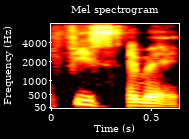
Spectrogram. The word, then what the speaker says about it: Filsaime: what's going on and in French it's fe uh two words f i LS Dash a i m Feast ma uh and feast is Son and M like an Italian Amore uh is is is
